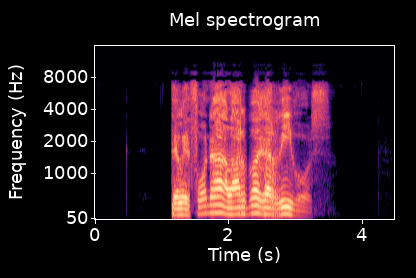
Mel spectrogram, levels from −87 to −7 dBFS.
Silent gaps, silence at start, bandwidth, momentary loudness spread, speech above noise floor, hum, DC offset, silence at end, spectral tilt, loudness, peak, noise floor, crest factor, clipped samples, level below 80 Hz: none; 1.15 s; 9.4 kHz; 14 LU; 66 dB; none; under 0.1%; 1 s; -4 dB/octave; -13 LUFS; 0 dBFS; -79 dBFS; 16 dB; under 0.1%; -56 dBFS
